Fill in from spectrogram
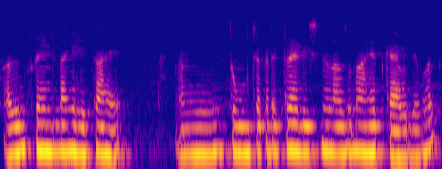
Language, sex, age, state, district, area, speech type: Marathi, male, 30-45, Maharashtra, Satara, urban, spontaneous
